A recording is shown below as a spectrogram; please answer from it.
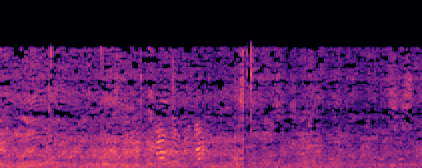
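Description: Spectators chattering, many voices talking over one another at a fairly even level.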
